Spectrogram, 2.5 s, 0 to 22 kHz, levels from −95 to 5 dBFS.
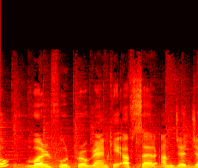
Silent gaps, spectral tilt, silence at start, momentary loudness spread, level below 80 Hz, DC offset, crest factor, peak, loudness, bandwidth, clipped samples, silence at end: none; -5 dB/octave; 0 s; 7 LU; -52 dBFS; under 0.1%; 20 dB; -2 dBFS; -21 LUFS; 15 kHz; under 0.1%; 0 s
